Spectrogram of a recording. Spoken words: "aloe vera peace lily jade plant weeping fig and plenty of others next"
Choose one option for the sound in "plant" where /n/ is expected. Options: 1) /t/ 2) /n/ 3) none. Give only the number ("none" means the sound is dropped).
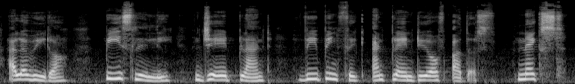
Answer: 2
